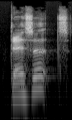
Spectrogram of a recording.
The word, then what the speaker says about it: desert: And in deserts, that's the desert with one S, the desert with a stress on the first syllable, you sometimes find dunes,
